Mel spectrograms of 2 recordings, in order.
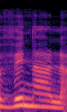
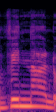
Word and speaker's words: vénal: Être vénal, alors vénal on met un E quand c'est pour le féminin, mais ça se prononce exactement de la même manière.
